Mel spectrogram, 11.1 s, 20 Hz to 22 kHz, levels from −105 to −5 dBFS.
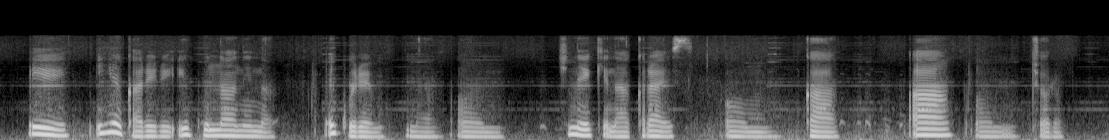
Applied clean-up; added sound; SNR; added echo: neural separator model SepFormer DNS4.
